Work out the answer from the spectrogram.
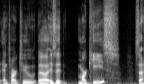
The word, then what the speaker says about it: Marquis: So while I get to that, let's go ahead and talk to, is it Marquis? Is that how you pronounce your name?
